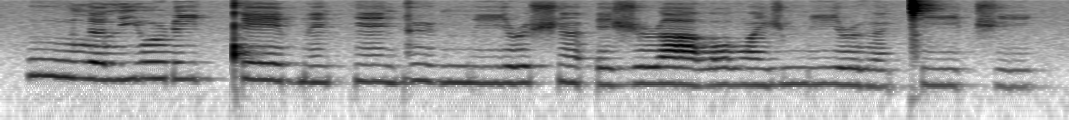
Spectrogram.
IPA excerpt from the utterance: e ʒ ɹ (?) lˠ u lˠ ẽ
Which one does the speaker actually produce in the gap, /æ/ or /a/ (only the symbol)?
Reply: a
